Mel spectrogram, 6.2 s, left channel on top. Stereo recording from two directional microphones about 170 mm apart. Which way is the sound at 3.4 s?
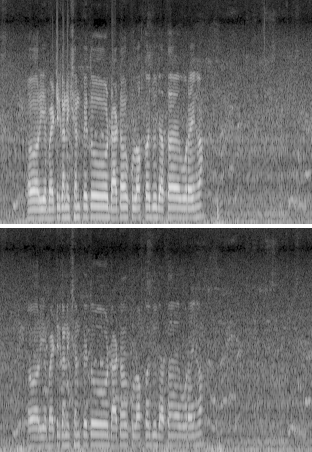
50° left (ahead or behind).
